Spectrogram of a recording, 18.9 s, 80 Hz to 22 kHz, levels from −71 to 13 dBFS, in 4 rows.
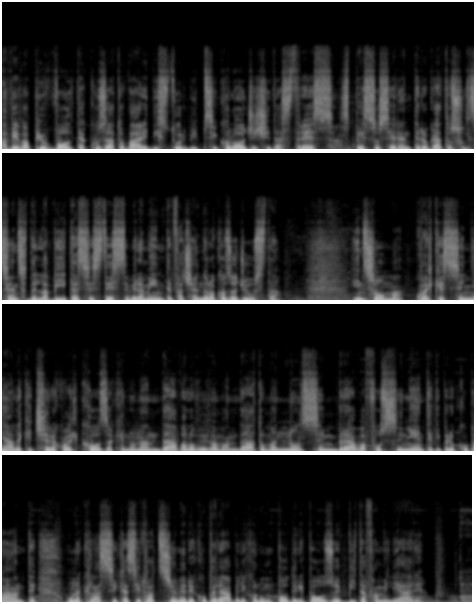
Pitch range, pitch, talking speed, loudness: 100-115 Hz, 105 Hz, 180 wpm, -16 LUFS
